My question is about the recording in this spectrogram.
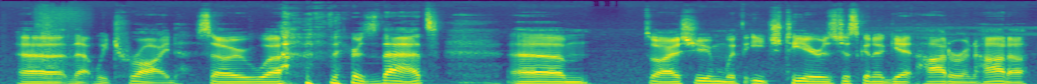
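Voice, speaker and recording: A man's voice: on the low side, a little mellow, a little hiss or hum. A man hosting a let's play, chatting casually to viewers with many ums and uhs. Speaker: gaming channel host.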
